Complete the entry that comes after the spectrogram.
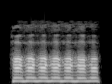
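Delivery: hearty laughing ha ha ha; group laugh. A narrator's reading. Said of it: "A few people laughed out at the same time".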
